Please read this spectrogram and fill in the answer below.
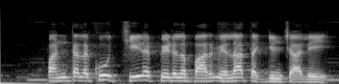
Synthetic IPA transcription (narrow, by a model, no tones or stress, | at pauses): pɐɳʈɐlɐkut͡ʃiːɽɐpiːɽɐlɐbʱaːɾɐmɛlaːt̪ɐɡːiɲt͡ʃaːli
